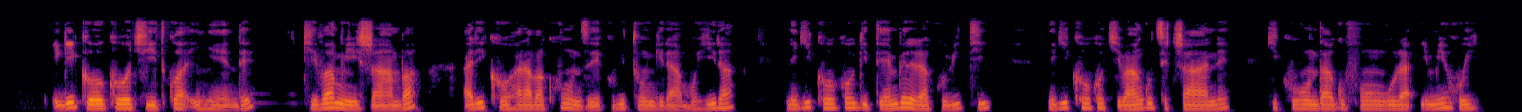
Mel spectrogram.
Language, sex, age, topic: Rundi, female, 18-24, agriculture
